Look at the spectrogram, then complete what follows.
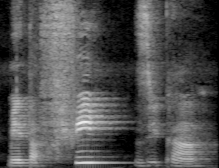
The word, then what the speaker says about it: metafísica: Metafísica, o fi é o mais forte, então essa é a sílaba tônica.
